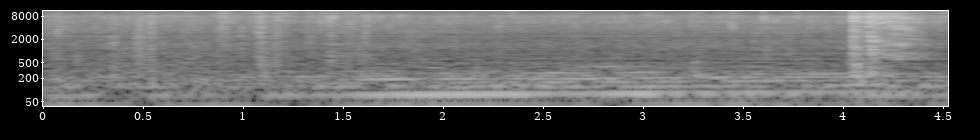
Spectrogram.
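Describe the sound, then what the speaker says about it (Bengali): Egg and brinjal with shahi garam masala powder fry in a pan with a constant close sizzle, gentle stirring scrapes throughout and a sharper utensil clatter near the end, with no talk. "শাহি গরম মশলা গুঁড়ো দিয়ে আমি খুব ভালো করে নাড়াচাড়া করে নেব"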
